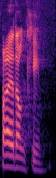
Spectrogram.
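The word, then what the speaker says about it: baie dankie: is you is welcome because it sounds like bod donkey but it's identical to the Africans phrase which means thank you very much so phonetically by aonkey by a donkey by a donkey yeah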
